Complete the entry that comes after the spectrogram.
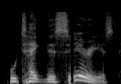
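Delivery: ordinary talk, nothing marked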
